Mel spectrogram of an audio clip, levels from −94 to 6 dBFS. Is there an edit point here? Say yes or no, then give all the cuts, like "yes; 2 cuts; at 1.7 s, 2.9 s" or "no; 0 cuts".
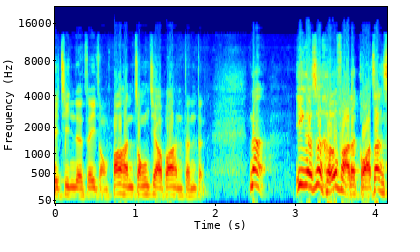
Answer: no; 0 cuts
